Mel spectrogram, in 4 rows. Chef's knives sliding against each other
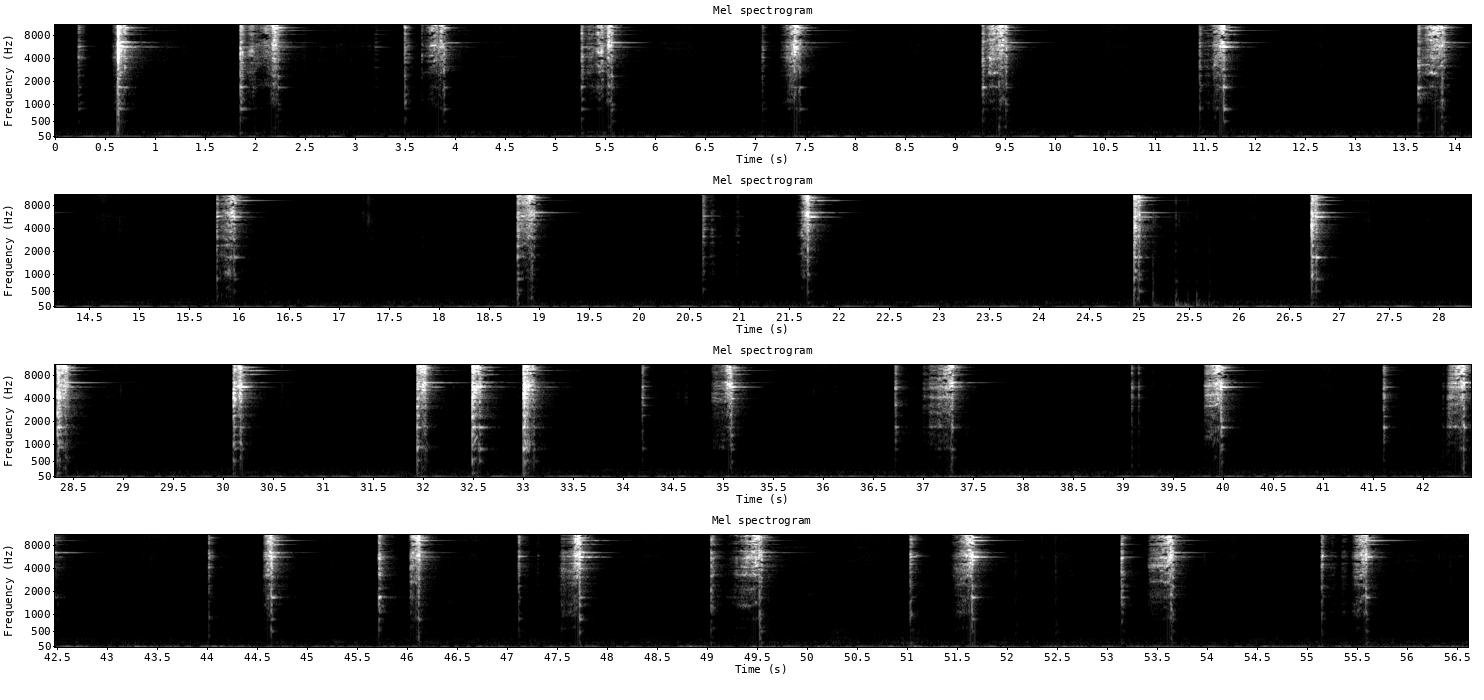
1.9 2.4, 3.6 4.1, 5.3 5.8, 7.2 7.6, 9.3 9.7, 15.8 16.2, 18.8 19.1, 34.9 35.3, 37.0 37.5, 39.8 40.2, 42.2 42.7, 44.6 44.9, 46.0 46.4, 47.5 48.0, 49.0 49.9, 51.4 52.0, 53.2 53.9, 55.2 56.0

